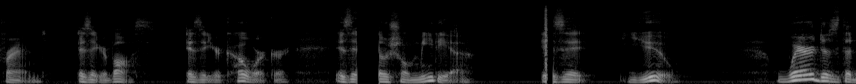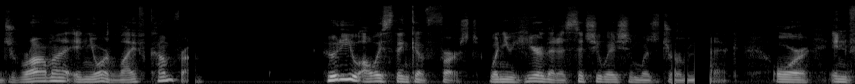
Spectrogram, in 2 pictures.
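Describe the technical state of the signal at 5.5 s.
At 5.5 s the speech breaks up: a short surge of hiss runs into a hole of near silence lasting about 72 ms, and the voice comes back on "it you", the whole event spanning 5.43 to 5.53 s. This is a wireless microphone squelch dropout. The analogue FM radio link faded for a moment, the receiver's noise rose as the signal weakened, and its squelch gate then muted the output until the carrier recovered.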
